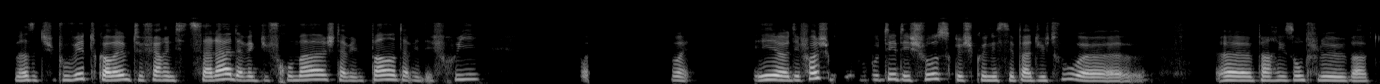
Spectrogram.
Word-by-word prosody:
ben, 190 +1 0
tu 185 - -12
pouvais 225 +4 -1
quand 200 -5 +4
même 215 +3 +5
te 200 0 -7
faire 195 +1 0
une 190 - -1
petite 195 +2 -15
salade 210 +4 +4
avec 185 -1 -2
du 180 +1 -13
fromage, 210 +4 +1
tu 200 - -3
avais 175 -1 -4
le 175 - -12
pain, 215 +4 +3
tu 205 - -5
avais 185 -1 -5
des 170 - -12
fruits. 235 +2 -8 1.0
Ouais. - - -9 0.8
Ouais, - - -4 0.6
et 200 +3 +5
heu, 195 -2 +6
des 195 +1 -3
fois 265 +8 +4
je 295 - -6
je 365 - -23
goûtais 215 +4 -4
des 200 -3 -3
choses 240 +6 -2
que 195 - -3
je 180 - -6
connaissais 185 -1 -3
pas 180 0 +1
du 180 0 -6
tout, 240 +4 -5
heu 165 -2 0 0.7
heu, 185 -1 +4
par 185 -1 -1
exemple, 195 +1 -5
heu, 180 -2 +1
ben, 165 -1 -1
195 Hz, 190 wpm, -25 LUFS, 185-215 Hz, 1.0 s, heu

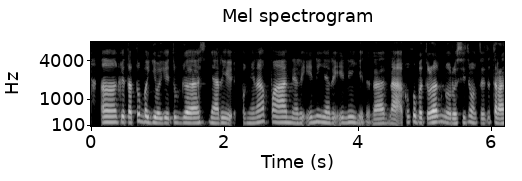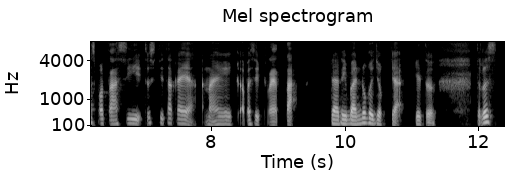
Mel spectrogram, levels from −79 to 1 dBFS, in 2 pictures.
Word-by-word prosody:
Eee, 200 0 +6
kita 195 -2 +2
tuh 240 - 0
bagi-bagi 180 -3 +2
tugas, 180 0 +2
nyari 175 -1 0
penginapan, 190 +3 +1
nyari 165 +1 -4
ini 195 +3 -2
nyari 175 -1 -1
ini 185 +1 -1
gitu - - -10
kan. 155 +1 +2
Nah, 155 -2 +4
aku - - -8
kebetulan 190 +3 +5
ngurusin 175 0 -1
waktu 170 -2 -5
itu 185 - -12
transportasi, 155 -3 0
terus 175 - -11
kita 165 0 -5
kayak 150 -2 0 0.2
naik 130 0 -4
apa - - -5
sih, - - -4
kereta, - - +1 0.6
dari 145 0 +2
Bandung 140 +5 +2
ke - - +5
Jogja 140 -3 -1 0.2
gitu. - - -2 0.6
Terus, 195 +2 +2
175 Hz, 160 wpm, -27 LUFS, 160-190 Hz, 0.6 s, Eee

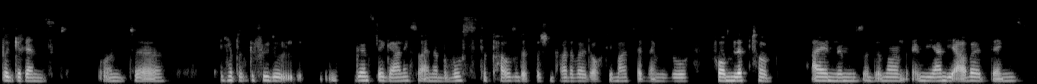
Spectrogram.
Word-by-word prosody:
begrenzt 165 -3 0 0.3
und, 80 0 -5
äh, 85 - +1 0.6
ich 185 - -8
habe 190 - +1
das 175 - -4
Gefühl, 190 -1 +1
du 170 -1 -2 0.2
gönnst 185 0 +2
dir - - +4
gar 165 0 +2
nicht 175 -1 -4
so - - -2
eine 165 - 0
bewusste 175 +3 -3
Pause 170 0 -1
dazwischen, - - -4
gerade 160 0 -3
weil 160 -1 0
du - - +1
auch - - -13
die - - -6
Mahlzeit 165 +2 -3
irgendwie 155 -1 -6
so 160 0 0 0.2
vorm 175 0 +6
Laptop 175 -2 +4 0.4
einnimmst 170 -1 +3
und 170 - -4
immer 170 -1 +1
irgendwie 175 -1 +1
an 175 +1 +4
die 170 - +4
Arbeit 175 -2 +4
denkst, 170 +1 -1
170 Hz, 205 wpm, -24 LUFS, 160-175 Hz, 0.6 s, vorm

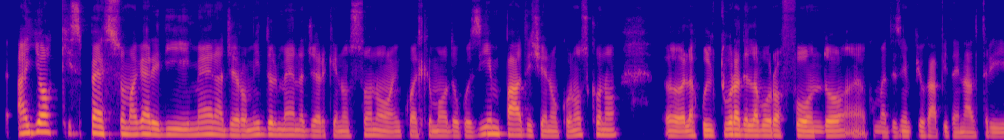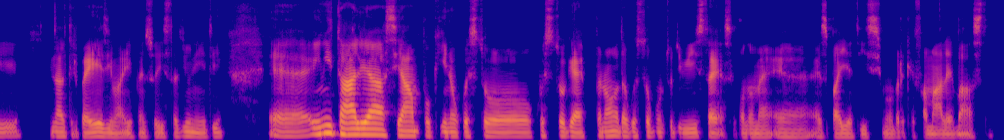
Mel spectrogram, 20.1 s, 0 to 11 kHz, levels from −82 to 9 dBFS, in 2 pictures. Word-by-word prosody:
agli 180 +4 +4
occhi 195 -3 +4
spesso 160 0 +2
magari 145 -2 +3
di 135 -1 0
manager 135 -3 0
o 120 - 0
middle 140 +1 0
manager 120 -3 -2
che 115 - -7
non 110 0 -4
sono 115 -2 -3
in 110 - -5
qualche 110 0 -6
modo, 110 -1 -2
così 110 +9 -3
empatici 125 -6 +2
e - - -2
non 110 -1 -3
conoscono, 130 +3 -3 0.5
uhm, 110 -1 +3
la 115 0 +1
cultura 125 +3 +3
del 120 -1 +1
lavoro 120 0 +3
a 115 - -2
fondo, 115 -1 +2
ehm, - - -7
come 105 -2 -10
ad 100 - -12
esempio 110 +1 -5
capita 100 0 -5
in 95 - -4
altri 95 0 -5 0.4
in 105 - -4
altri 100 - -5
Paesi, 95 0 +2
magari 85 0 -5
penso 95 0 -9
agli 90 - -5
Stati 95 +3 -11
Uniti, 95 -1 -5 0.4
ehm, 105 +4 -2
in 150 - +4
Italia 140 -5 +9
si 130 -1 0
ha 110 - +7
un 110 - +2
pochino 100 -1 -4
questo 95 -1 -1
questo 105 +1 -4
gap 95 0 -1
no, 110 +2 0
da 105 -1 -2
questo 105 0 -6
punto 95 -1 -12
di - - -12
vista 90 0 -2
e 85 - -1
secondo 85 -1 -8
me, 85 0 -5
è 85 0 -9
è - - -9
sbagliatissimo 80 -1 -5
perché - - -12
fa - - -10
male 75 0 -2
e - - -11
basta. - - -5
110 Hz, 205 wpm, -24 LUFS, 95-130 Hz, 0.5 s, Italia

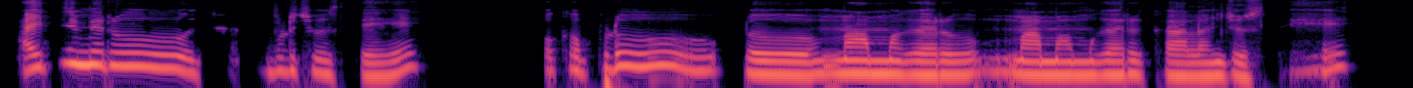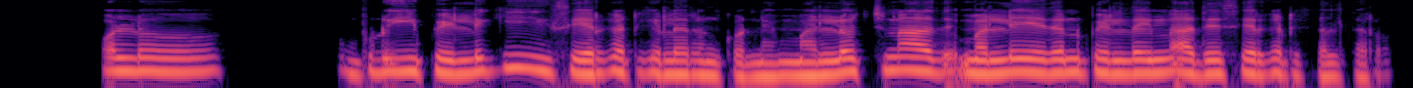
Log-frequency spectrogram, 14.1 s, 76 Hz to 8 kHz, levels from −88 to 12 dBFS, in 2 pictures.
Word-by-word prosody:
అయితే! 225 +6 -3
మీరు 255 -2 +1 0.7
ఇప్పుడు 190 +2 -7
చూస్తే. 155 -4 -6 0.9
ఒకప్పుడు 250 - -4 0.5
ఇప్పుడు 180 -4 -2 0.4
మా 170 - +4
అమ్మగారు, 155 -1 +2 0.3
మా 160 - +2
అమ్మమ్మగారి 155 +1 +1
కాలం 145 0 0
చూస్తే 150 +5 -7 1.1
వాళ్ళు 190 0 +1 1.0
ఇప్పుడు 175 +3 -3
ఈ - - +3
పెళ్ళికి 185 +5 +1
ఈ - - +1
సీరకట్టుకేళ్ళారనుకోండి. 160 -4 +1 0.2
మళ్లొచ్చినా 180 +6 +2
అదే 180 - -1
మళ్ళీ 165 +2 +4
ఏదైనా 175 +1 +2
పెళ్ళి 165 -1 +3
తగిలినా 170 +1 +3
అదే 165 +1 +2
సీరకట్టుకెళ్తారు. 150 -4 -4
165 Hz, 110 wpm, -24 LUFS, 155-180 Hz, 1.1 s, మా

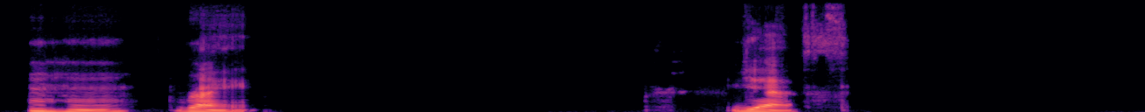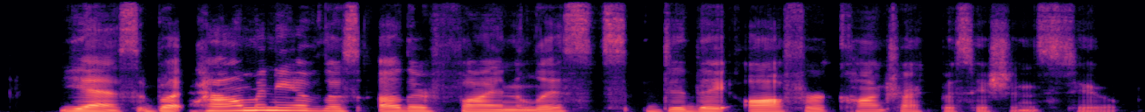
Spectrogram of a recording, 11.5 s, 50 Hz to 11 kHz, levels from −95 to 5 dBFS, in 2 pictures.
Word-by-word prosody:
Mhm, 155 -1 -3 0.2
right. 150 - -1 2.4
Yes. - - -2 1.8
Yes, 185 -8 +4
but 180 -1 +4
how 215 +1 +4
many 260 0 +6
of 235 -3 -1
those 195 -2 -4
other 180 +1 +2
finalists 155 0 -3 0.2
did 165 +1 -3
they 160 -2 +1
offer 150 +1 +4
contract 150 +1 -5
positions 60 - -11
to? - - -15
165 Hz, 90 wpm, -23 LUFS, 150-190 Hz, 2.4 s, many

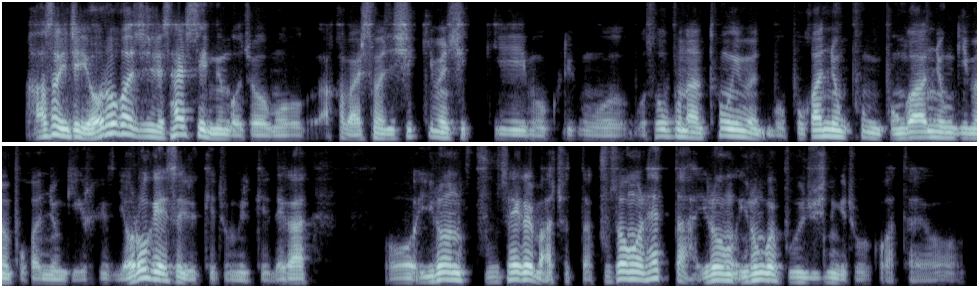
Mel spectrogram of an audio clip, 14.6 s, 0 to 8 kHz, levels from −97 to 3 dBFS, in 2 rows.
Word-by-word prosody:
가서 175 - +2
이제 130 -5 +5
여러 195 - +6
가지를 130 -11 +2
살 170 +8 +2
수 170 -5 +1
있는 95 -7 +2
거죠. 80 -1 -3
뭐 80 +1 -7 0.2
아까 - - -11
말씀하신 90 +3 -2
식기면 125 -2 -3
식기 90 -3 -7
뭐 80 -3 -11
그리고 85 - -18
뭐 80 -1 -12
뭐 80 - -19
소분한 135 - -1
통이면 135 - +1
뭐 80 -2 -13
보관용품 120 -2 +1
보관용기면 105 -2 +1
보관용기 80 -3 -8
이렇게 80 +4 -16
해서 80 -2 -19
여러 170 - +4
개 160 - +4
해서 135 -7 +2
이렇게 80 -2 -8
좀 75 -1 -12
이렇게 - - -13
내가 85 0 -2 0.6
어 90 +2 -4
'이런 145 +8 +2
구색을 145 +10 +3
맞췄다. - - -7
구성을 160 +7 +2
했다.' 175 +1 -4
이런 135 -1 +3
이런 140 +8 +2
걸 140 -2 +3
보여주시는 95 -1 -6
게 85 - -7
좋을 75 0 -18
것 - - -17
같아요. 70 +2 -19
100 Hz, 420 characters per minute, -22 LUFS, 85-140 Hz, 0.6 s, 여러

